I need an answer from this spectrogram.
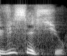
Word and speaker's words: Visegno: Alors, vous l'avez mal prononcé, Pascal, si je puis me permettre, c'est Visegno. Visegno.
